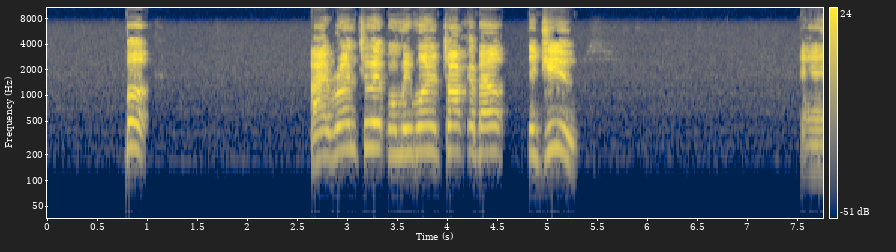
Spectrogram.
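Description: A middle-aged man speaks calmly into a close microphone, in short bursts.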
